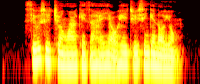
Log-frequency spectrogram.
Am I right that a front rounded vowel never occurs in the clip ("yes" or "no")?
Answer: no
